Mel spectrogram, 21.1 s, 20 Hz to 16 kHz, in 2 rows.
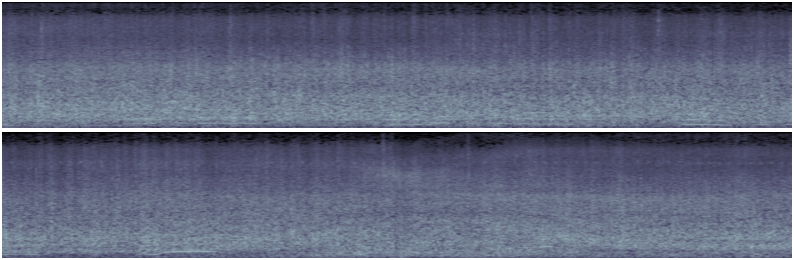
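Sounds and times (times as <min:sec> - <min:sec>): rain on a metal roof: 0:00.0 - 0:21.0.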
